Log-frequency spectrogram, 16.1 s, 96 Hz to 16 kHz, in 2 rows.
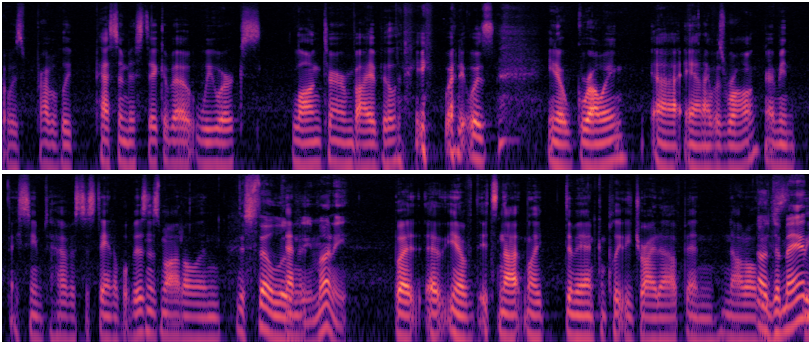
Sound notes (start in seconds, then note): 3.9 chuckles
